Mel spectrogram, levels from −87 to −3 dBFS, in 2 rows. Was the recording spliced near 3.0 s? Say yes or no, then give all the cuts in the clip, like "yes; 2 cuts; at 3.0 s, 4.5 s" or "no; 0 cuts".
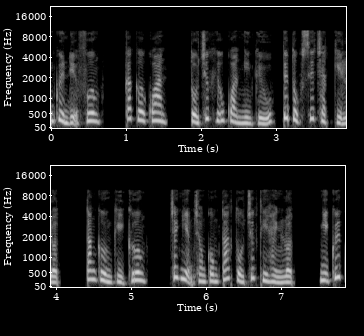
yes; 1 cut; at 3.0 s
